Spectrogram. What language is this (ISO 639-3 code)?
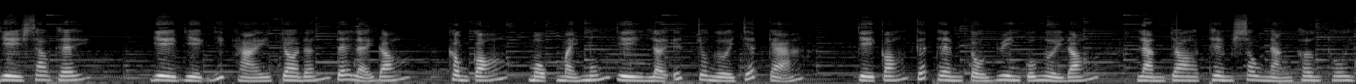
vie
